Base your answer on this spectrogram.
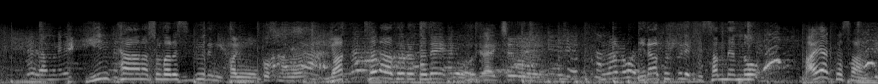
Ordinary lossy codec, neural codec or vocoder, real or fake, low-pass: none; codec, 16 kHz, 1 kbps, X-Codec, HuBERT features, trained on general audio; fake; none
